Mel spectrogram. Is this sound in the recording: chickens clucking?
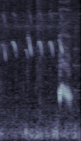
yes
